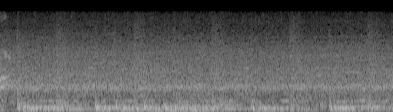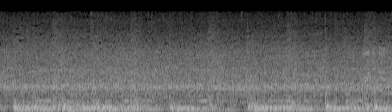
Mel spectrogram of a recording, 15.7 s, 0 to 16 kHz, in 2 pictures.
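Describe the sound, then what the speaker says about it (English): Stadium crowd in College Football 25 at a Georgia home game against Virginia Tech, a steady roar of hubbub and cheering that runs loud and continuous throughout, with rhythmic low chanting pulses underneath. "This crowd trying to show them what it's going to be like all day in this house."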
